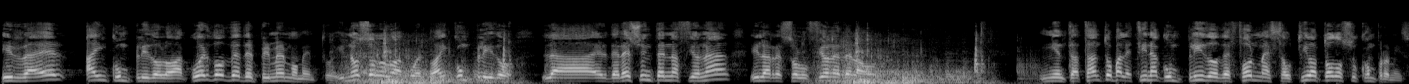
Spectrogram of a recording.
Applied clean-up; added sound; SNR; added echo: none; Sliding door / Wood; 5 dB; none.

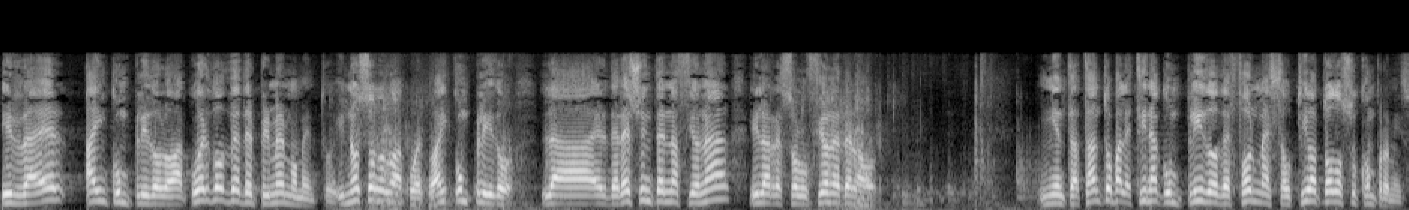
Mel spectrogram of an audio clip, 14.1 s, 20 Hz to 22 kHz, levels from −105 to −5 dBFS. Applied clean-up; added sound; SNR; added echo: neural separator model SepFormer DNS4.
